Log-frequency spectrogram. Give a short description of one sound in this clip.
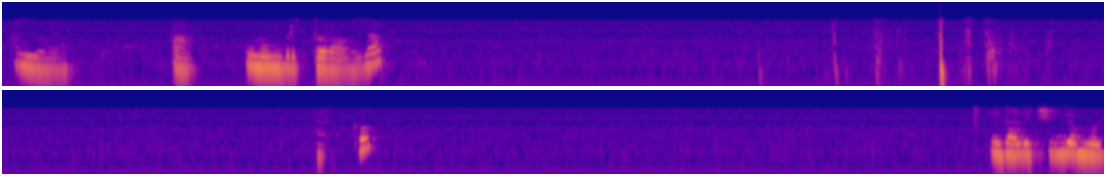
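A young girl speaks close to the microphone in short, lively bursts.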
